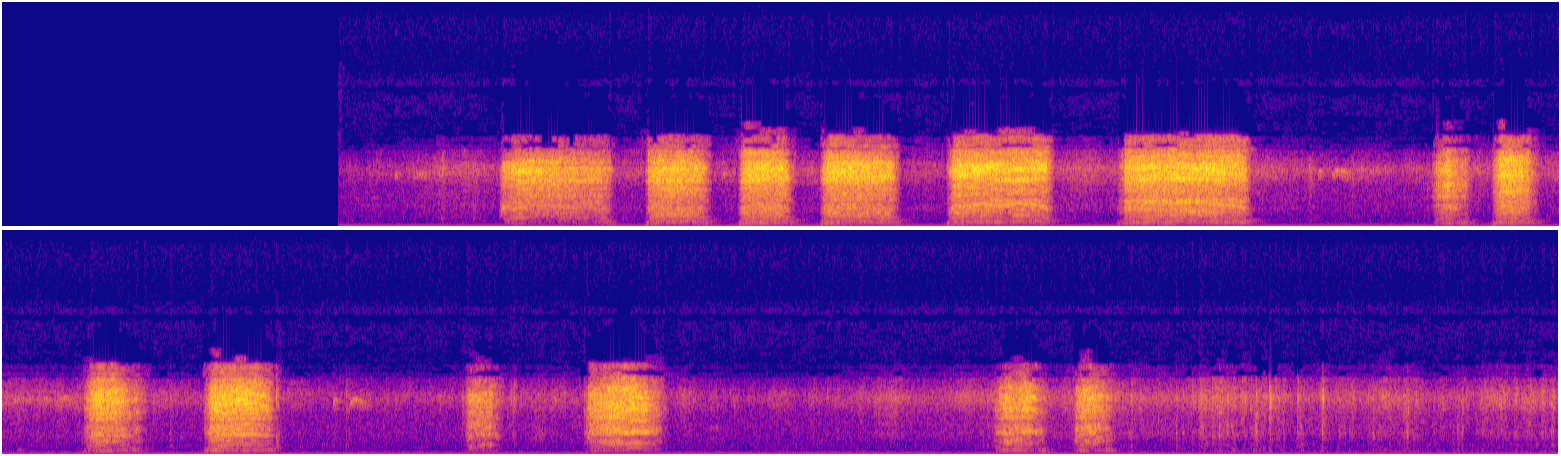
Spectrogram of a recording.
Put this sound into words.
Sound effects > Animals
Condor loudly screeching/growling from a nest.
